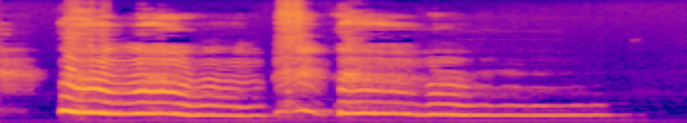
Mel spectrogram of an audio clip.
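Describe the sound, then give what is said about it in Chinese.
A voice imitating a mother squirrel crying lets out two long, wavering wails, loud and tonal, separated by a brief catch of breath. “可松鼠妈妈还是一个劲儿的哭。”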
